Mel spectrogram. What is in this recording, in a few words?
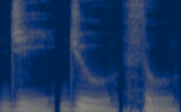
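"jijuthu", concatenated syllables; Affixing experiment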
